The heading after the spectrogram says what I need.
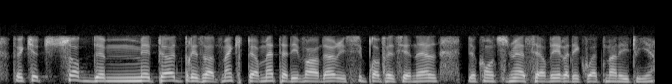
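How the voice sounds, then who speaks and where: Fairly high for a man, his voice moves at a fairly quick pace in a flat monotone. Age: 50s. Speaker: business executive. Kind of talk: radio interview.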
